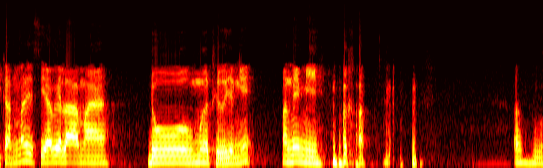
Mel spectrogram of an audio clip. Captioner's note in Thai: เสียงหัวเราะ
